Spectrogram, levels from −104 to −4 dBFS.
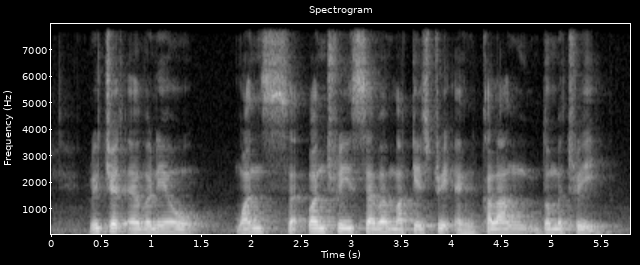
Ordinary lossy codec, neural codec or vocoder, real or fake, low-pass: none; none; real; none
